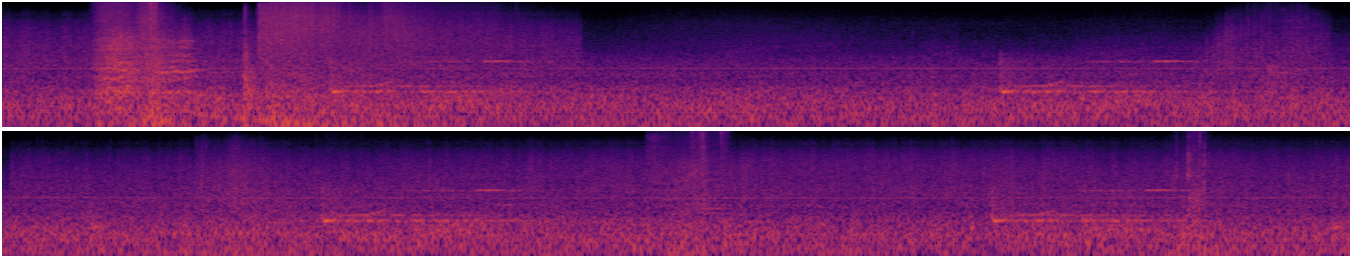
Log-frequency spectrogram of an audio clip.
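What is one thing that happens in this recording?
Water rushes past a ship's hull.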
